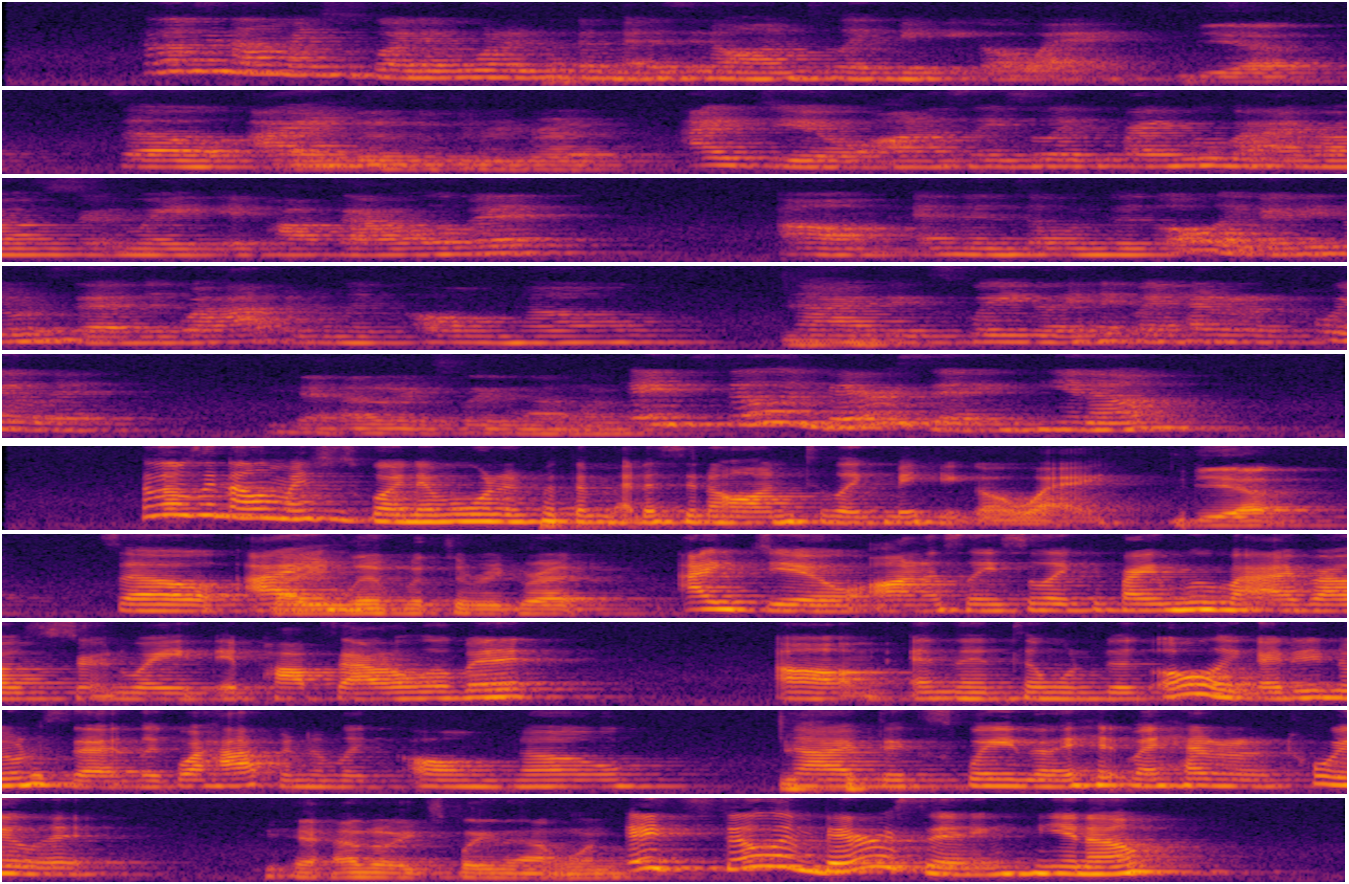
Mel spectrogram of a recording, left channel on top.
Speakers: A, on the right (about 80°); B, on the right (about 35°).
A: Because I was in elementary school, I never wanted to put the medicine on to like make it go away.
B: yeah.
A: So I,
B: Now you live with the regret.
A: I do, honestly. So like if I move my eyebrows a certain way, it pops out a little bit. Um, and then someone would be like, "Oh, like I didn't notice that." And like, "What happened?" I'm like, "Oh no."
B: <laughs> yeah,
A: Now I have to explain that I hit my head on a toilet.
B: how do I explain that one?
A: It's still embarrassing, you know?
